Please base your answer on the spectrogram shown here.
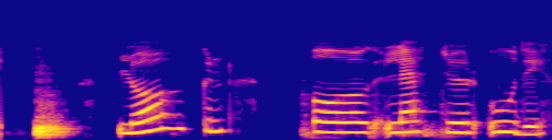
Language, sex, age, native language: Icelandic, female, 9, Icelandic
